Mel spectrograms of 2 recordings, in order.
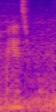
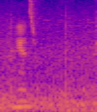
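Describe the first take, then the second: First: Said in the usual way. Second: A voiceless whisper of the line. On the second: Shown as a demonstration. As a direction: whisper it to yourself.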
